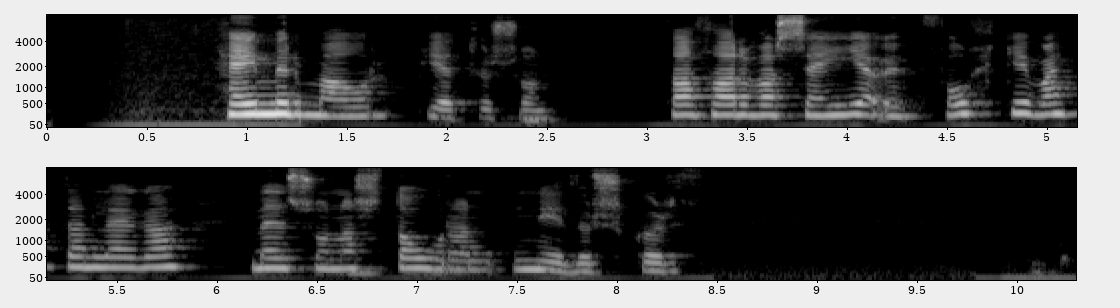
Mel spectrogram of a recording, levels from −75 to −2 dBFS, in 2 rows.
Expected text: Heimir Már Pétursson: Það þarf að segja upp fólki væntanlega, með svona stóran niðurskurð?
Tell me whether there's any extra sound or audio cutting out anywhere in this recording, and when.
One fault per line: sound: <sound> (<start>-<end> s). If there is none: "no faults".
no faults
